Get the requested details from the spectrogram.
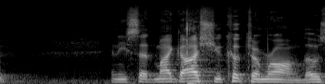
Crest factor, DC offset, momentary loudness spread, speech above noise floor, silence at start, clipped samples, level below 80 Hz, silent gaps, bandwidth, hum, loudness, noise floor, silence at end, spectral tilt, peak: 22 dB; under 0.1%; 13 LU; 30 dB; 0 s; under 0.1%; -46 dBFS; none; 17 kHz; none; -24 LUFS; -54 dBFS; 0 s; -5 dB/octave; -4 dBFS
